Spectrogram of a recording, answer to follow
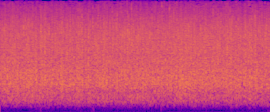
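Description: A river in flood rushing past, a steady even hiss of fast-flowing water.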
